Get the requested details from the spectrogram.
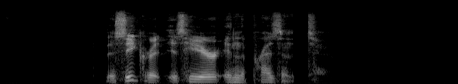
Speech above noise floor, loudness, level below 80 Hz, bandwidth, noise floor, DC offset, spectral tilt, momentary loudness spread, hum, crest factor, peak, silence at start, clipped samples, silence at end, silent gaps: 46 dB; -29 LUFS; -72 dBFS; 14 kHz; -77 dBFS; under 0.1%; -1.5 dB/octave; 15 LU; none; 24 dB; -10 dBFS; 1.05 s; under 0.1%; 1.35 s; none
